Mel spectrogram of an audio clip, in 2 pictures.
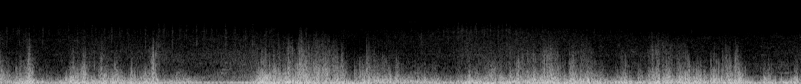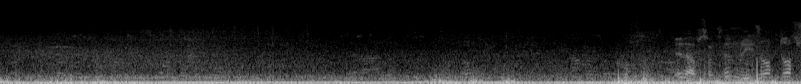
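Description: Strong wind gusting and buffeting the microphone for the first half, over a steady low hum of a moored fishing trawler's engine or machinery, which stands out on its own once the gusts ease about halfway through.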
